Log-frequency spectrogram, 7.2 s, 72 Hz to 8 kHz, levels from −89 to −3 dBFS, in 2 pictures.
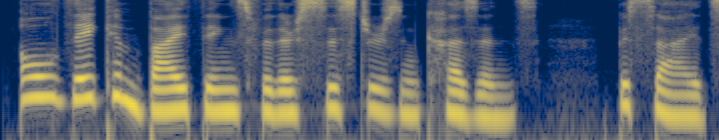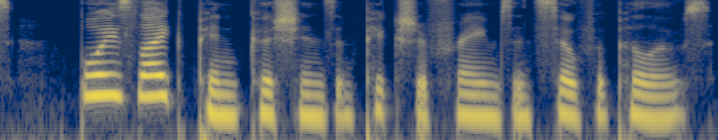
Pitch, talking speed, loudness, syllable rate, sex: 205 Hz, 165 wpm, -19 LUFS, 4.9 syllables/s, female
